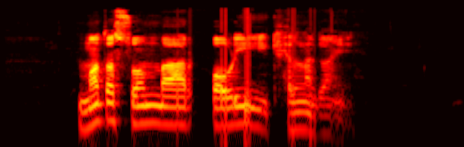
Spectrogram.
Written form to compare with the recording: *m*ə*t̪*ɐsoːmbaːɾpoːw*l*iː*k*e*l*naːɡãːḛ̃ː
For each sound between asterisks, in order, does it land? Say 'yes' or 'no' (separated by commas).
yes, yes, no, no, yes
